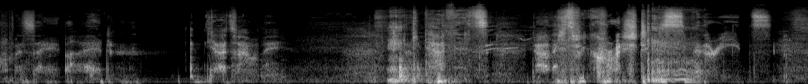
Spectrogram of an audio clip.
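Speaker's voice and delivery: soft, unvoiced ASMR whisper.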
